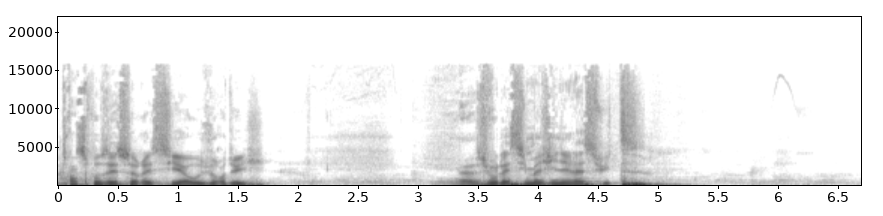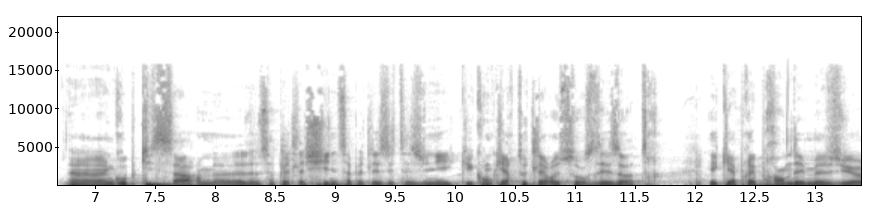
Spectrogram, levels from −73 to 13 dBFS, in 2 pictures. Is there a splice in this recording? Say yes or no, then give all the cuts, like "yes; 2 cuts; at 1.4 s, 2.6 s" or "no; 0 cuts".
no; 0 cuts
